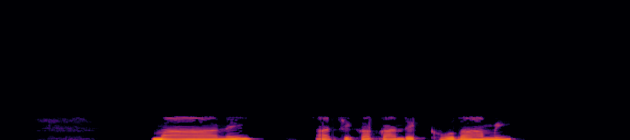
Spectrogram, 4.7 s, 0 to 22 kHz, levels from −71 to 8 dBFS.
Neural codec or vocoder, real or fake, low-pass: none; real; 3.6 kHz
